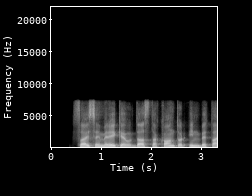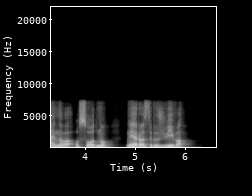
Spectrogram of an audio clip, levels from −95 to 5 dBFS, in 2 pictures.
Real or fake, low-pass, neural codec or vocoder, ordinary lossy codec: fake; 7.2 kHz; codec, 24 kHz, 0.9 kbps, WavTokenizer, large speech release; none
